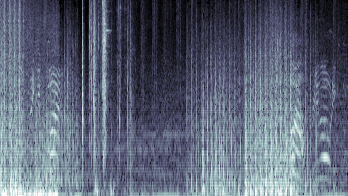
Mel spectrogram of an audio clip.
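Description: Call of Duty: Modern Warfare combat with rapid machine-gun bursts and single shots, loud and close, mixed with brief voice callouts and clattering action.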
